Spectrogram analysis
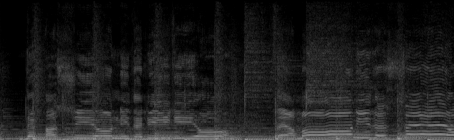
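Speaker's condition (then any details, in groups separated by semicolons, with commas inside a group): No condition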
